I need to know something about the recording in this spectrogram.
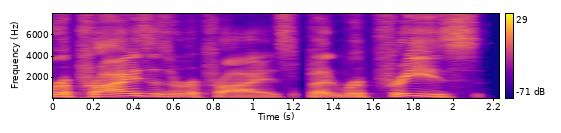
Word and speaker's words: reprise: but repre like so repre is the way that you pronounce it when it comes to music like a musical repre is like The Encore the repeat the Koda and that's generally in music referred to repre and I'm assuming it's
